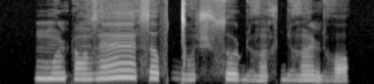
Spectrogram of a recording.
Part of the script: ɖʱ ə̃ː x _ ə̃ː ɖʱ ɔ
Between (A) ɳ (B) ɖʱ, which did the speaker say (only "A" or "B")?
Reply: B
